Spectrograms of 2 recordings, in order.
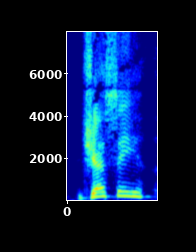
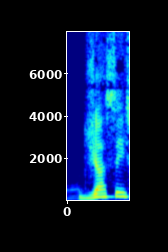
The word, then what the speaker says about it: Jussie: And Juicy, it's spelled weird. J-U-S-S-E, but it's pronounced like Jesse or something.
